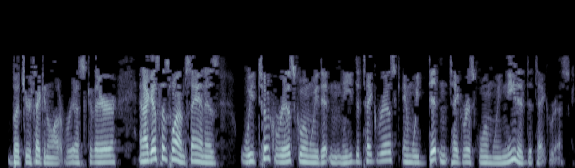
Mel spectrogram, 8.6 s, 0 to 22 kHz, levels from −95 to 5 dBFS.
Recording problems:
garbled, watery; badly; nothing above 5.5 kHz

